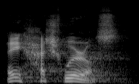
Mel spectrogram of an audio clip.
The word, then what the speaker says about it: Ahasuerus: The Hebrew name, which we had read, was Ahasuerus. Ahasuerus. Apparently that's how it's pronounced.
